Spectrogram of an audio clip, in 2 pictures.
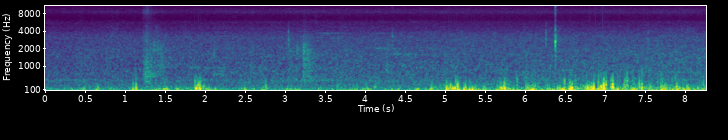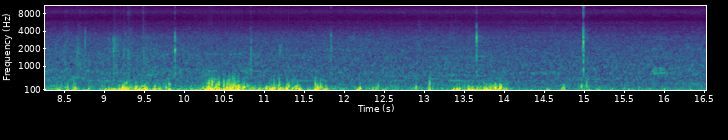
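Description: Wind buffeting the microphone in irregular low rumbling gusts, strongest around the middle of the stretch, with a few faint clicks.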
